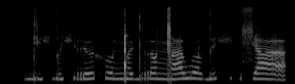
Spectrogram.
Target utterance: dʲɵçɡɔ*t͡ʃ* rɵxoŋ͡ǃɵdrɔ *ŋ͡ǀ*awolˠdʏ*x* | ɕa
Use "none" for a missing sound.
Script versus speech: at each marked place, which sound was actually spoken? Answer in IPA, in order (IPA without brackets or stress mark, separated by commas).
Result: ç, ŋ͡ǀ, ç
